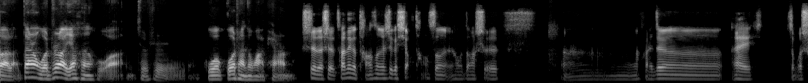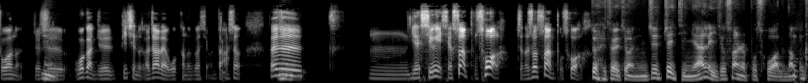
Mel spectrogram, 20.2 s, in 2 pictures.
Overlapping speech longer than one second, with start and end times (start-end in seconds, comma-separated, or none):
none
